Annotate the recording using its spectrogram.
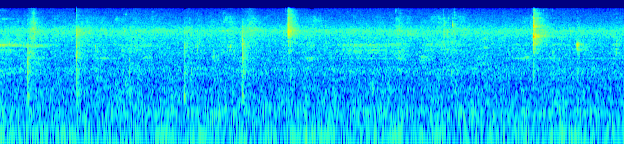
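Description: Faint sounds of eating ramen noodles with chopsticks: chewing and a few soft, scattered clicks, one a little louder about five seconds in, over a low steady hum.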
